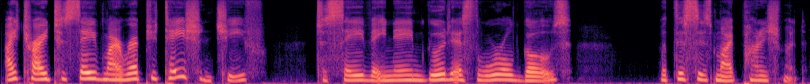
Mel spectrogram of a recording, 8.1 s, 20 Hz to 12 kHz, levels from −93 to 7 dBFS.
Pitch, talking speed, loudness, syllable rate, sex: 205 Hz, 150 wpm, -18 LUFS, 3.9 syllables/s, female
